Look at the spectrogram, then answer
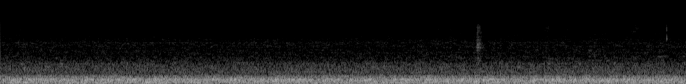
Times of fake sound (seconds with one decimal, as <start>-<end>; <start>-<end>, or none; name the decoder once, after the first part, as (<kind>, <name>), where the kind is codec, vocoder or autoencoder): none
